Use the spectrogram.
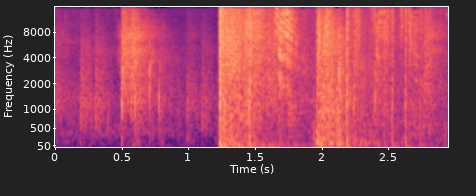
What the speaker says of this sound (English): Throw the frag out as well.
